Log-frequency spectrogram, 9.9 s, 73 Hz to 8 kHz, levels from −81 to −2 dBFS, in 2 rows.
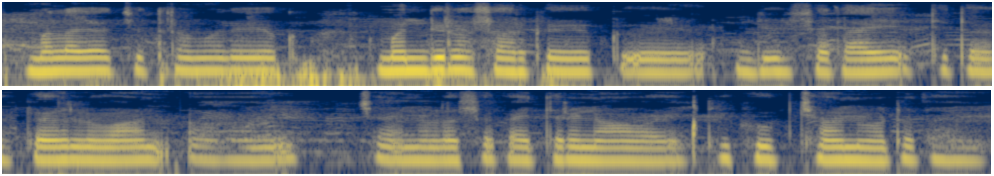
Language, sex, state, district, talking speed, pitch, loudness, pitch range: Marathi, male, Maharashtra, Dhule, 135 wpm, 165 Hz, -18 LUFS, 160-175 Hz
